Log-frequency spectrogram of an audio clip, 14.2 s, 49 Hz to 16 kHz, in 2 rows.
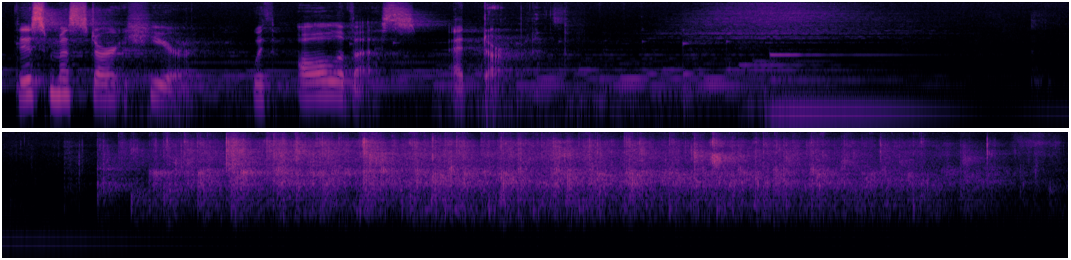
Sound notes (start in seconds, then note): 4.5 melodious music; 7.5 audience applauding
